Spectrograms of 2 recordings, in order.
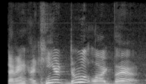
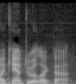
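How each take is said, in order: First: Higher, swooping mock-protest voice; hammed-up protest with the pitch leaping up; playful exaggerated repeat. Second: Said in the usual way. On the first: Host playfully repeating himself while deliberating over rankings, hammed-up high voice.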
